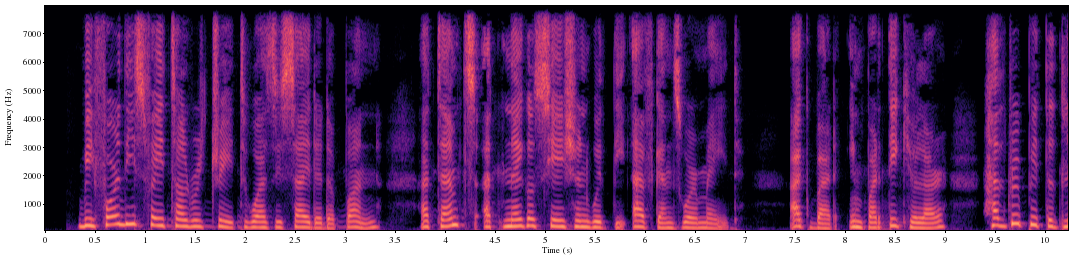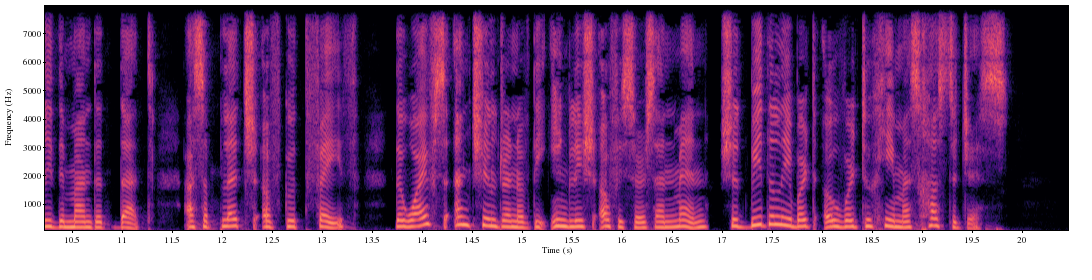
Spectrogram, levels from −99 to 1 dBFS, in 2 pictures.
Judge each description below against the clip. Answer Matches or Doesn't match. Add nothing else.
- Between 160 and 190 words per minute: Doesn't match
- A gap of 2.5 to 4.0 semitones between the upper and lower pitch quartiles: Matches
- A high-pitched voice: Matches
